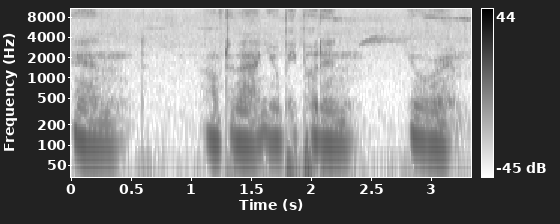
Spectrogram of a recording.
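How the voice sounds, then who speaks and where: A man playing a gentle, reassuring captor in a soft, intimate ASMR roleplay, pausing often as he speaks. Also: lowish voice, steady tone, slight background noise, natural voice. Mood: calm, reassuring. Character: gentle male captor soothing a kidnapped elf.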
